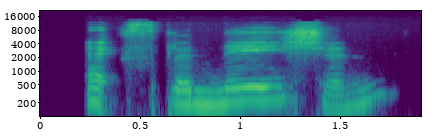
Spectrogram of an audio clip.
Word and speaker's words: explanation: So explanation, nay is the first stress, and then the secondary stress is the first syllable here.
